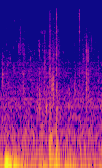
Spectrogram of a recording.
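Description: A man chewing a mouthful of slider, with a low thump right at the start and a few faint clicks about a second in.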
